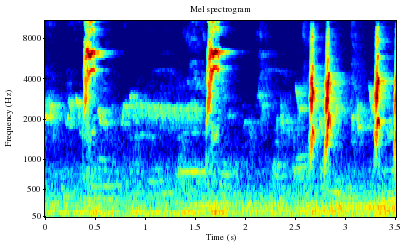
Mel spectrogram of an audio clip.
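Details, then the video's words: Long-tailed shrike (cendet) recording, meant to coax other shrikes that sing too little into singing: a few harsh, broadband rasping bursts separated by pauses, with a thin level whistle between them and quick short chips near the end. "Suara Asli Cendet Gacor Kombinasi.. Solusi Pancingan tepat buat cendet malas bunyi agar ikut bunyi"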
